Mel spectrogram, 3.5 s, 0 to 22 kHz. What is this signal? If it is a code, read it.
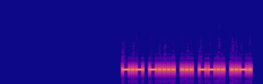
Morse code, heard as a keyed tone, about 40 wpm, 700 Hz. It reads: K6SZF
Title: USA Call Signs - 5 Characters - Repeated 3x - 40wpm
